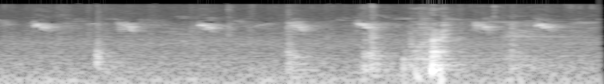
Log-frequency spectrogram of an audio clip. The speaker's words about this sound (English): Listen to that wee robin.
